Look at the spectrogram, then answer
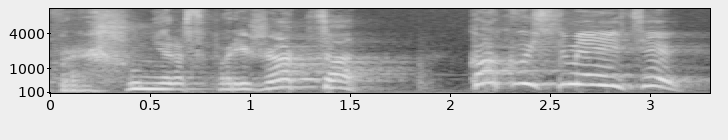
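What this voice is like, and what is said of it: Shouting angrily. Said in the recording (Russian): “не ори”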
